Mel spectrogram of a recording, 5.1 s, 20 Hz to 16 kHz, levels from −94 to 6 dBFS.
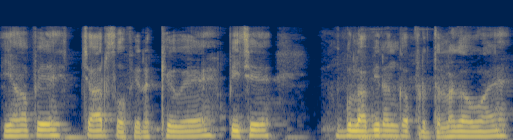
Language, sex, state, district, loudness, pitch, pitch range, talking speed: Hindi, male, Uttar Pradesh, Saharanpur, -16 LUFS, 135 Hz, 125-140 Hz, 175 wpm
